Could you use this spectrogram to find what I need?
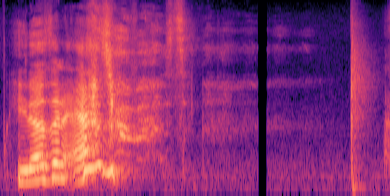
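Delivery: laughing. Real, not acted. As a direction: crack up while telling it. Laughs while retelling the delay.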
